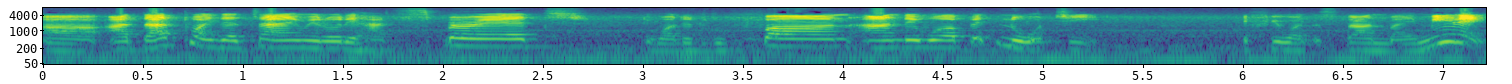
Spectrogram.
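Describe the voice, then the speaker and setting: A woman at medium pitch, with ordinary pitch variation, a moderate pace and big swings in loudness. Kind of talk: casual video commentary. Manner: hesitant, many fillers.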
